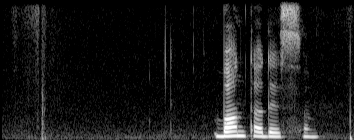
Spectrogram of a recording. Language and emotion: Russian, neutral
